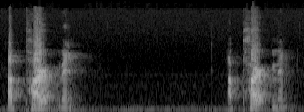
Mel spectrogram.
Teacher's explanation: there is a glottal stop or a brief pause after the vowel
